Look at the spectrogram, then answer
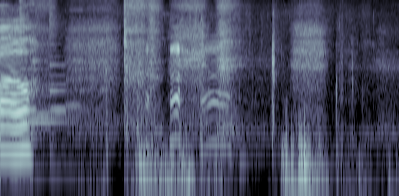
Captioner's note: laughs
